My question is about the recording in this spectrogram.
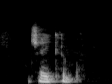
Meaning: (proper noun) A male given name from Hebrew
- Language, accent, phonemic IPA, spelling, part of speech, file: English, Southern England, /ˈd͡ʒeɪkəb/, Jacob, proper noun / noun, LL-Q1860 (eng)-Jacob.wav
